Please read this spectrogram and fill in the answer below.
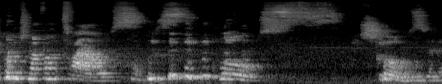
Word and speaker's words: Clouz: Mas fala a pronúncia do close pra ver se você lembra.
